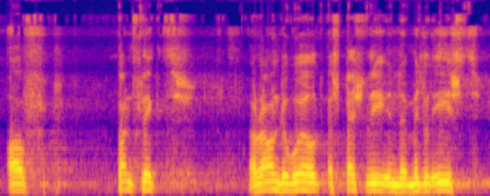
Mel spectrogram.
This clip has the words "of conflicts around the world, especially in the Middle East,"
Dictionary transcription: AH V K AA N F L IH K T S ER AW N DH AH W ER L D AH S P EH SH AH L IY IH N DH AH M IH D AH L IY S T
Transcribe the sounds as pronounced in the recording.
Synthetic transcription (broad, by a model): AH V K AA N F L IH K T S ER AW N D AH W ER L D AH S P EH SH AH L IY IH N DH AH M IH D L IY S T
